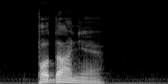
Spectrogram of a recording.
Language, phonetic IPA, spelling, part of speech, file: Polish, [pɔˈdãɲɛ], podanie, noun, Pl-podanie.ogg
